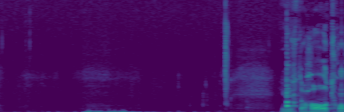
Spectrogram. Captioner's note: silence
